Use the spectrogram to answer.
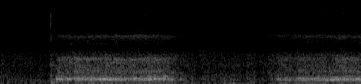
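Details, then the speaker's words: Two long, droning snores with low buzzing tone, separated by a brief quieter gap after a soft click; third snoring sample in a chip-based snoring detection demo, detected as snoring. "监测到鼾声，监测到鼾声。下面是第3种鼾声的效果。监测到鼾声。"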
